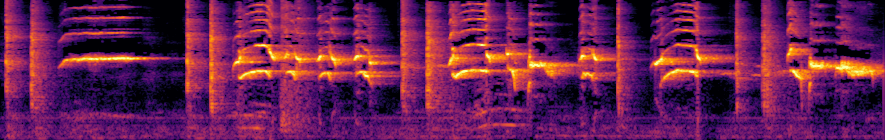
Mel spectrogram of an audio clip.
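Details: White-rumped shama kretekan, described as stirring up emotion: a long high whistle opens, then dense alternating dry cracks and warbled high whistled phrases, delivered almost without pause.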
